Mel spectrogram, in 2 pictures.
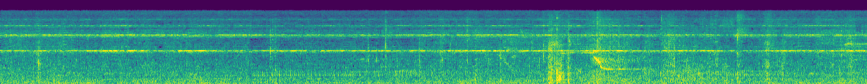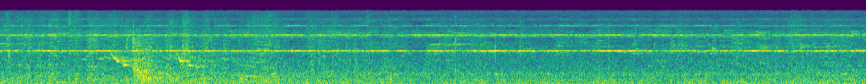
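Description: Steady, high-pitched drone of forest insects at two fixed pitches, with two short falling squeals about eight and fifteen seconds in, which plausibly come from the infant macaque held by its mother.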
